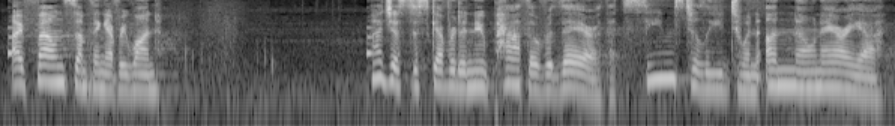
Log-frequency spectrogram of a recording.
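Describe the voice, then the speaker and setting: A woman's voice: lowish voice, animated, a little mellow, big-room sound, faint music behind, natural voice. A woman playing a cool, composed woman spy. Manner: composed, measured. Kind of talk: video game voice acting.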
